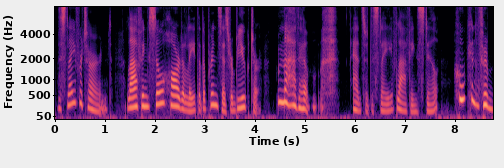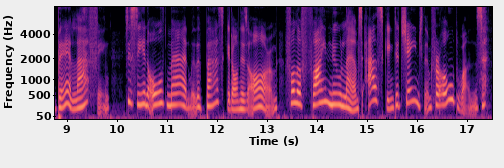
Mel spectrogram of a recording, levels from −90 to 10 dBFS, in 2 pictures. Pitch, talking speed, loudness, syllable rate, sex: 230 Hz, 150 wpm, -20 LUFS, 4.3 syllables/s, female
